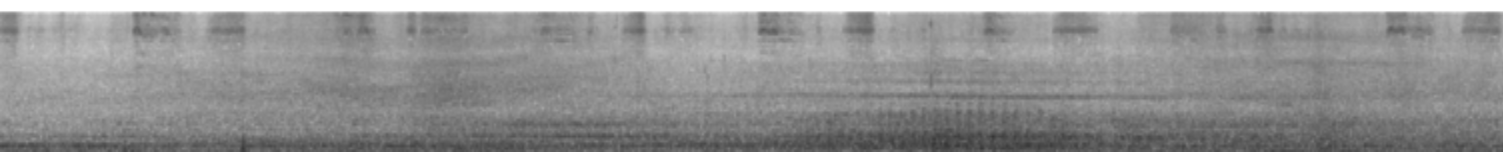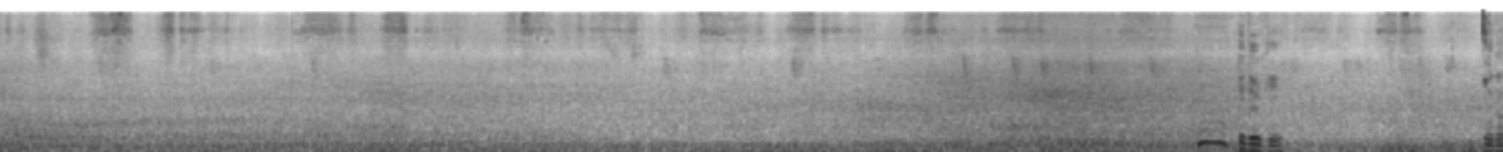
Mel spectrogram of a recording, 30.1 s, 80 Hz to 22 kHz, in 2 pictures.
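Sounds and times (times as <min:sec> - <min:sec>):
train rumbling on viaduct: 0:00.0 - 0:20.0.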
